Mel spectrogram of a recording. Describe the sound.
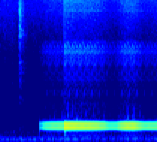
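Dial tone after a phone-in caller's line drops: brief faint noise, then a loud steady tone that begins abruptly and holds to the end, with a click early in the tone.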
